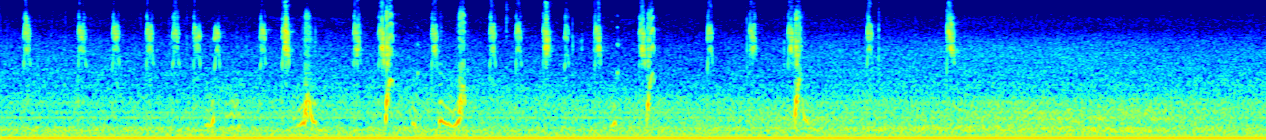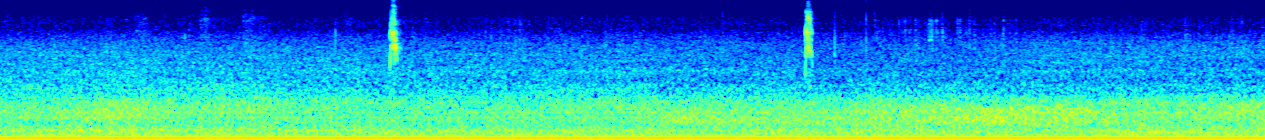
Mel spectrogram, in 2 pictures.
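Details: A red squirrel at a Minnesota backyard feeder cam, winter, gives a quick series of sharp, clicking chucks, then fewer scattered calls; distant vehicles may be audible.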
